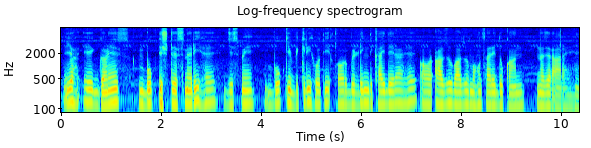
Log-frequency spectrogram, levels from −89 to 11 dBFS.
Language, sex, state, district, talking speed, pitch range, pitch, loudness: Chhattisgarhi, male, Chhattisgarh, Korba, 155 wpm, 125-140 Hz, 130 Hz, -30 LUFS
